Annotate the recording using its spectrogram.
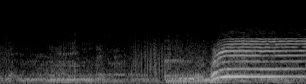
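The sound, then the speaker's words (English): A low, rumbling growl builds for a couple of seconds, then a loud, sustained roar from a huge, half-starved lion launching a rushing charge swells in with a rising, tonal edge and holds strong to the end. “As the fierce challenge of the bull ape rings out to mingle with the lion's roar”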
